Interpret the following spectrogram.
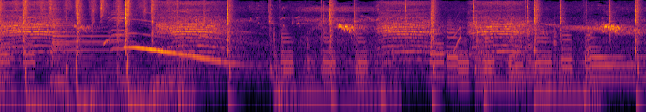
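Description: Lamb bleating several times over upbeat cartoon background music, with a long falling gliding tone about a second in.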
